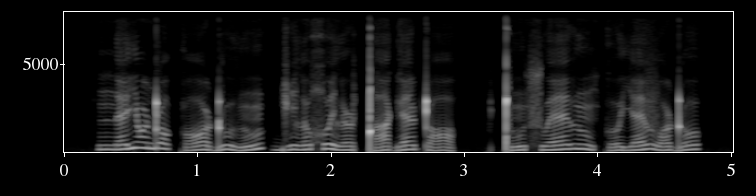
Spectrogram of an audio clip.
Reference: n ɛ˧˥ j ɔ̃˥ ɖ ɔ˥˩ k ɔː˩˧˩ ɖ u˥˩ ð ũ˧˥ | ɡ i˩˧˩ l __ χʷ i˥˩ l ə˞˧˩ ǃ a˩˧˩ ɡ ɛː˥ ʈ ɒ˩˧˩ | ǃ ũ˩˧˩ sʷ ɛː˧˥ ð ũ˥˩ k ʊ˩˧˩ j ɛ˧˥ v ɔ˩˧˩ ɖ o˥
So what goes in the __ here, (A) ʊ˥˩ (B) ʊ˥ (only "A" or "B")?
A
